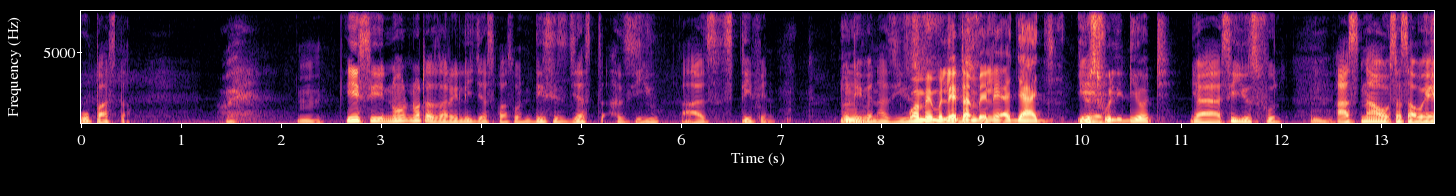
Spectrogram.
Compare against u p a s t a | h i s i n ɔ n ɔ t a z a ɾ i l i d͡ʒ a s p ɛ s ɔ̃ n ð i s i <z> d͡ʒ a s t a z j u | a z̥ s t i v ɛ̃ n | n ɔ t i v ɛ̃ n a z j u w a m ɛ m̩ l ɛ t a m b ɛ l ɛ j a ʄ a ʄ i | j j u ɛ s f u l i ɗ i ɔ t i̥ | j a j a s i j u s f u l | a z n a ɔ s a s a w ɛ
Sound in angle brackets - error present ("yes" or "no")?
no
